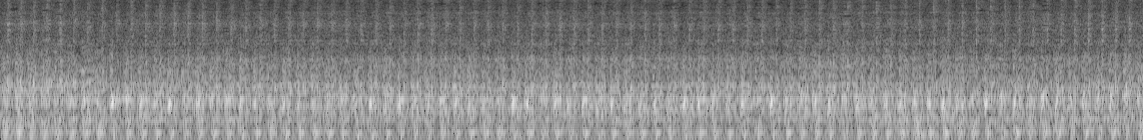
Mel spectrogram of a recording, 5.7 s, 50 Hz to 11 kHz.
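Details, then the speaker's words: Yamaha TW200 single at idle after starter rebuilt; dull steady knock about three to four beats a second, attributed to worn crankshaft main bearings, plus a change with clutch pulled blamed on worn clutch basket; worn crankshaft main bearings. "это глухой стук обусловлен тем что просто жены и коренные подшипники коленвала плюс при выжиме сцепления это уже износ корзина сцепления"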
